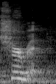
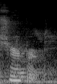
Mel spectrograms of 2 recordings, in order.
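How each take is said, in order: First: The second syllable has no R sound. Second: The second syllable has an added R sound. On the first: "There's no R, so I've always said sherbet" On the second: "but I hear people say sherbet"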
